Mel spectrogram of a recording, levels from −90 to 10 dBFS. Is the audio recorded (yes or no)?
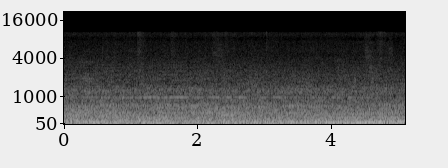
yes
